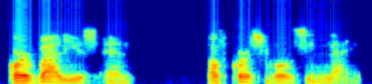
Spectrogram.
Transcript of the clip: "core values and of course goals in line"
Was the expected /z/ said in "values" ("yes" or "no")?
no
